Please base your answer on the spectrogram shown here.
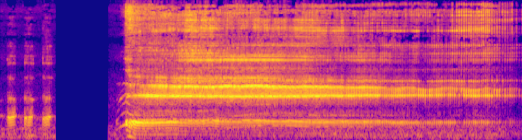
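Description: A few short vocal bursts, a pause, then one very long, sustained, droning burp that fades slowly: prolonged belching.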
